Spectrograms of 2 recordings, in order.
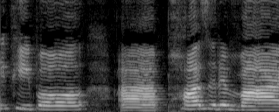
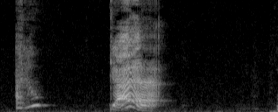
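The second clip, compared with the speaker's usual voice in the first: play-acted, slow, high, very drawn-out, swooping bafflement; 8 semitones higher, 3 dB quieter than usual. Retelling what a girl in a parking garage said: imitating a dumbfounded girl. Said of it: "literally in that voice".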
